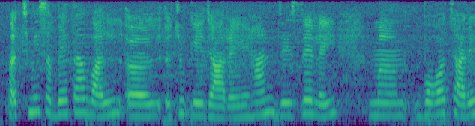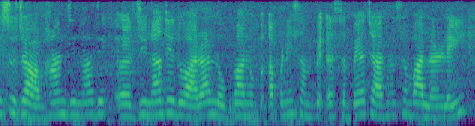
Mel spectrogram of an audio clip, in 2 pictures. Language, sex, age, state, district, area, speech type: Punjabi, female, 18-30, Punjab, Rupnagar, urban, spontaneous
